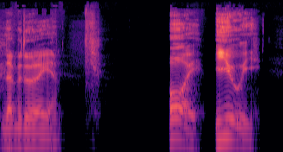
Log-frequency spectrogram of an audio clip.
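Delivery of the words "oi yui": pitched-up calling out, the oi called high. Showing how to talk a bit like Butcher, second try, Butcher impression. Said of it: "This is how you talk a bit like Butcher".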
